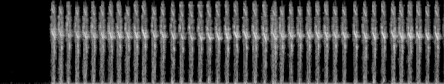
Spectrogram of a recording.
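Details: Cililin bird in full, energetic song (gacor): a fast, unbroken run of sharp, high chattering notes, about eight or nine each second, evenly spaced and loud throughout.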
